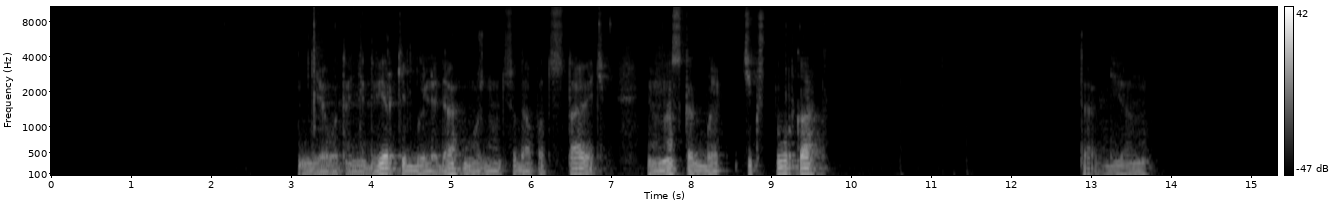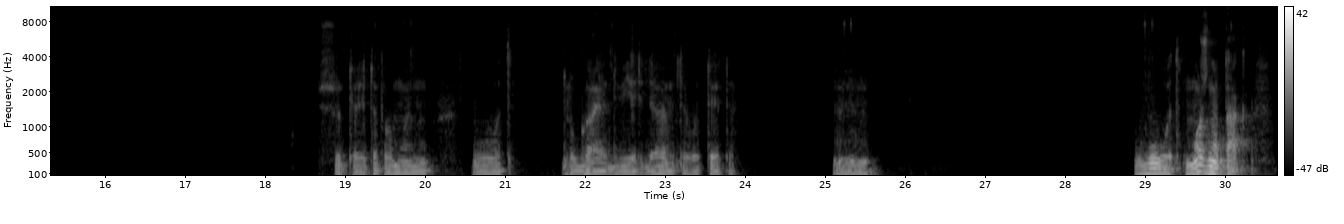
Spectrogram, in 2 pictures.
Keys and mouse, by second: 3.6 shift+middle click, 4.4 g, 7.4 middle click, 9.4 shift+middle click, 11.3 g, 19.5 shift+middle click, 20.5 g, 21.8 shift+middle click, 22.6 g, 26.1 g, 30.1 middle click.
